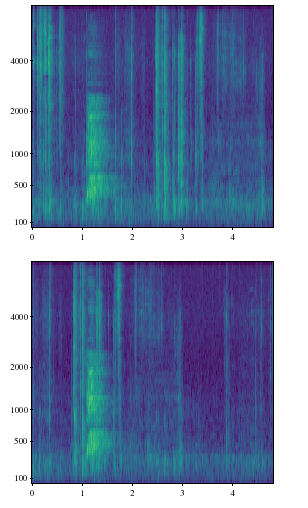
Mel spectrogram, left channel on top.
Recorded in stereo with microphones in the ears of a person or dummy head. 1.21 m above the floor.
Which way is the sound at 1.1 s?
45° right (ahead or behind).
